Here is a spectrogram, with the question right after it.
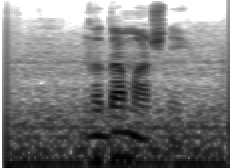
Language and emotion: Russian, neutral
